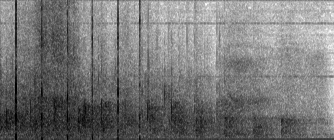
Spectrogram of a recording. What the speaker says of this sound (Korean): 박수 한번 하도록 하시겠습니다.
